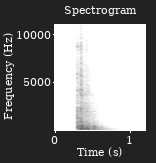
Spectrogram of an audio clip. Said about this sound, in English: He pulled back the jerky, shaky door and came forth from the gloom into the air.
